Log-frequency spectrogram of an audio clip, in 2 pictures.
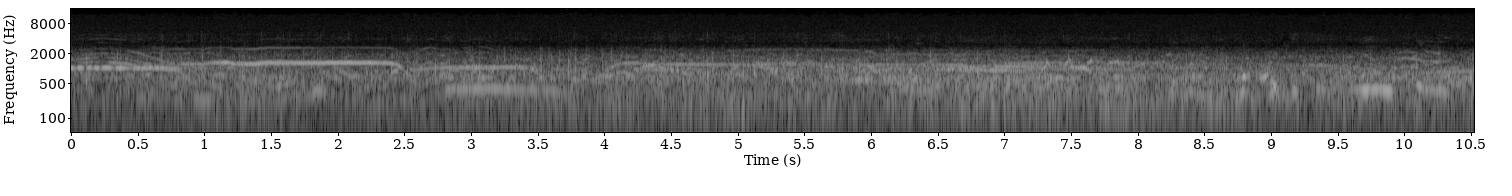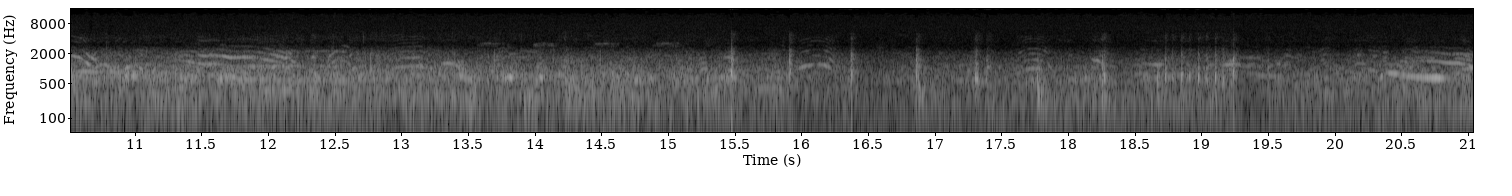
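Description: A marching band with brass plays outdoors, heard from the stands.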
